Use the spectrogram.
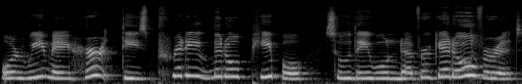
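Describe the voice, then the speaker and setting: Putting on a character voice, a woman speaks in a high pitch with a gentle tone, at a moderate pace and with very even loudness. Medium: read story.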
